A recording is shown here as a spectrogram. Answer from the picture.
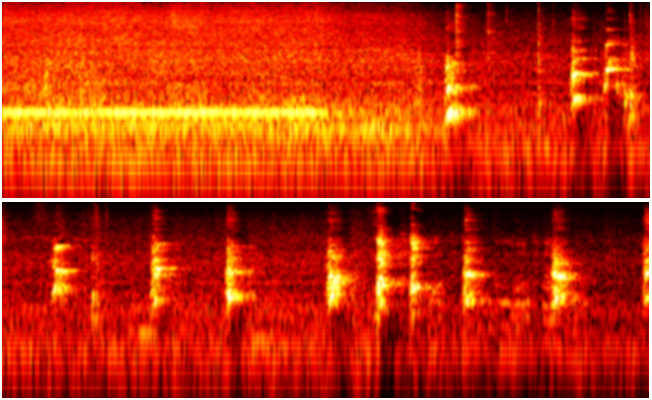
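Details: Shih Tzu being dried and de-matted, a dog that bites when in pain. A dryer hums at first, then cuts off, and sharp high barks and yelps follow at irregular intervals of about a second.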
